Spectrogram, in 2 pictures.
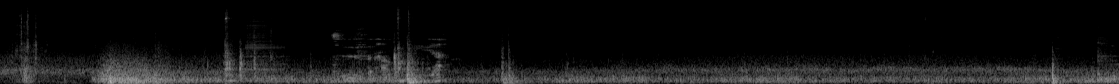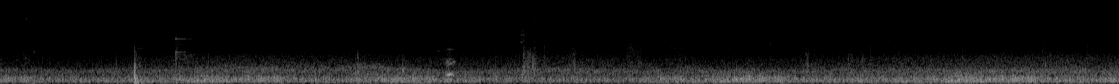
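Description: A torch flame crackles and roars steadily.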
